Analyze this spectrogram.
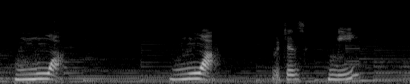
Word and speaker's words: moi: Okay, so whenever you see O and E together, you pronounce it as wa, right? So it's moi.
